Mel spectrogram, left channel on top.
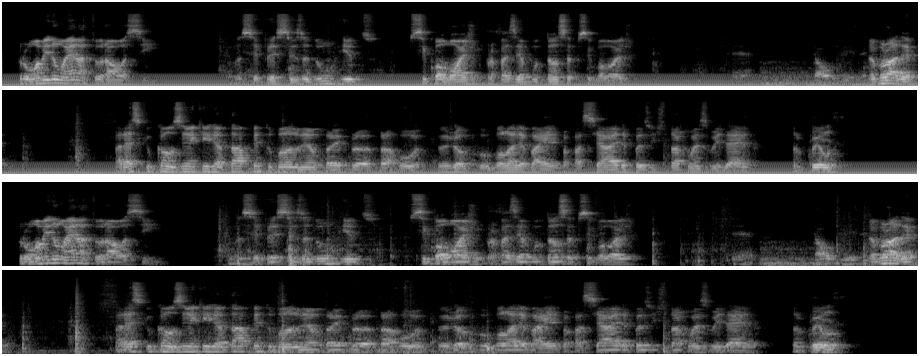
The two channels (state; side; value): noise; left; hum, 8 dB below the sound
